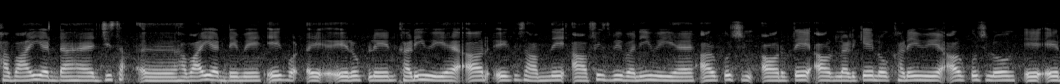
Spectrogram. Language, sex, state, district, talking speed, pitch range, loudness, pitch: Bhojpuri, female, Bihar, Saran, 200 wpm, 180-200 Hz, -17 LUFS, 190 Hz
